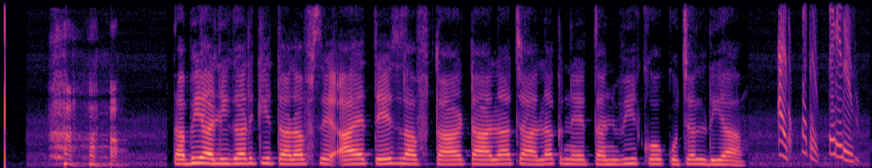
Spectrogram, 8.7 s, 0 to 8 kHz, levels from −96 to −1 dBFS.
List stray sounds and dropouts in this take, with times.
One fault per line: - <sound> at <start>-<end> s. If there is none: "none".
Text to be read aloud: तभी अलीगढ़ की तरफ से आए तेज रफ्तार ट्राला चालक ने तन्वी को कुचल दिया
- laugh at 0.5-1.3 s
- chirp at 7.8-8.6 s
